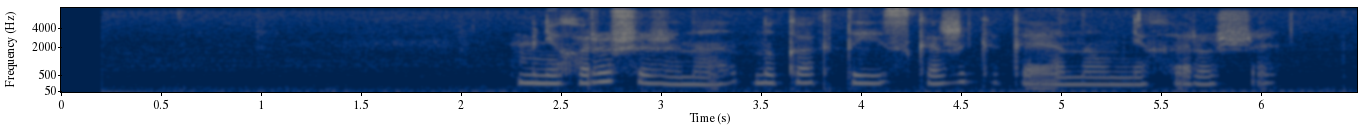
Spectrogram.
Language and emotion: Russian, positive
